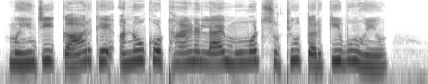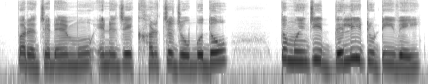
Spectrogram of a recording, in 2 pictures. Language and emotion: Sindhi, sad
